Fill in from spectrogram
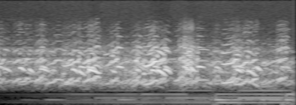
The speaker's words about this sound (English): Look and listen for pint-sized cackling geese this fall at refuges, in farm fields, and at other spots where migratory geese gather.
